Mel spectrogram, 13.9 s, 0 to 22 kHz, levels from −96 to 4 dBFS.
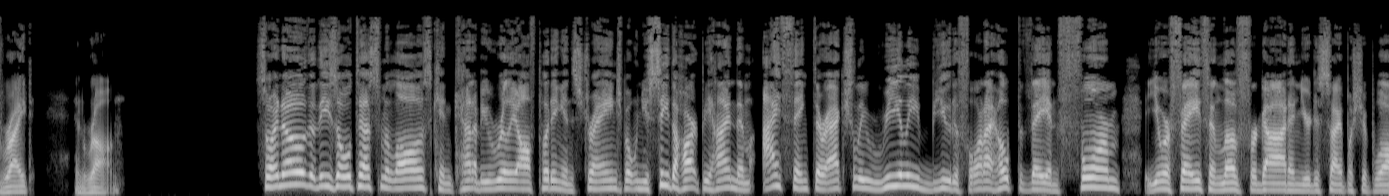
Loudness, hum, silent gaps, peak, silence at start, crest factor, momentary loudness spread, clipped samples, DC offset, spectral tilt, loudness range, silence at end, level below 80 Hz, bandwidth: -23 LUFS; none; 0.35-0.45 s, 1.25-1.68 s, 1.77-2.55 s, 7.56-7.61 s; -8 dBFS; 0 s; 16 dB; 7 LU; under 0.1%; under 0.1%; -5 dB/octave; 2 LU; 0 s; -58 dBFS; 15.5 kHz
